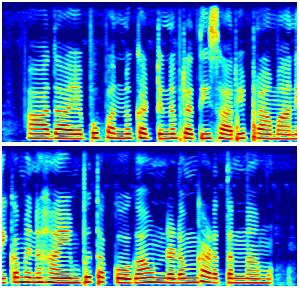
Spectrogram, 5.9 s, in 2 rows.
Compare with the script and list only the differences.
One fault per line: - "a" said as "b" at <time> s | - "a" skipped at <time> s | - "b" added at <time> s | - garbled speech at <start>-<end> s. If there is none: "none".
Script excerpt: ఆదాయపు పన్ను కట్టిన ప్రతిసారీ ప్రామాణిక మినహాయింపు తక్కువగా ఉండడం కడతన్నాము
none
